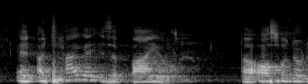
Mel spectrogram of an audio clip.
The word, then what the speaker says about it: taiga: know how to pronounce it's pronounced tiger and a tiger is a biome also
